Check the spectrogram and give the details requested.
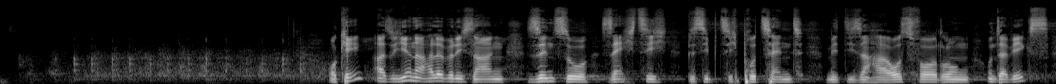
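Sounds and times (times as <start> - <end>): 
audience members in a hall knocking on hard surfaces: 0.4 - 3.6
speech: 3.3 - 10.5.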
